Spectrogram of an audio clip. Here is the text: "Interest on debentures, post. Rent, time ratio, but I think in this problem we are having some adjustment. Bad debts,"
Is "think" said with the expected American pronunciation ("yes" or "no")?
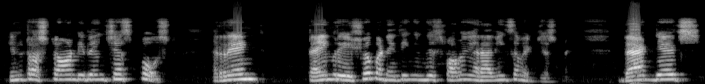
no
